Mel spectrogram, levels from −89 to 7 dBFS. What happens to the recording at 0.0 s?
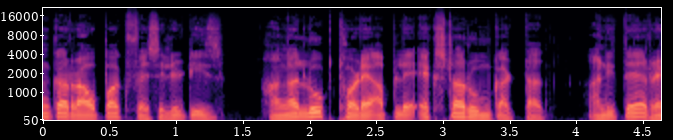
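Nothing goes wrong at 0.0 s; the audio is intact at that moment.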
